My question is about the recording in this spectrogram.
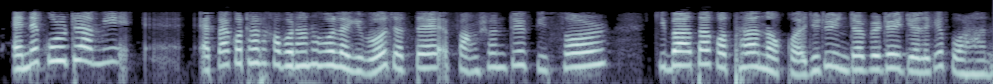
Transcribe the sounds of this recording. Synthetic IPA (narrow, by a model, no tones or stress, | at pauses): ɛnɛkoɹutɛami | ɛ̰takɔtʰatxabɔdʱanɦobɔlaɡibɔzatɛpʰaŋksɔntʊɛpisɔɹ | kibaɛtakɔtʰanɔkɔjzituintaɹpɹetɔɹetijalojkɛpɔɹana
